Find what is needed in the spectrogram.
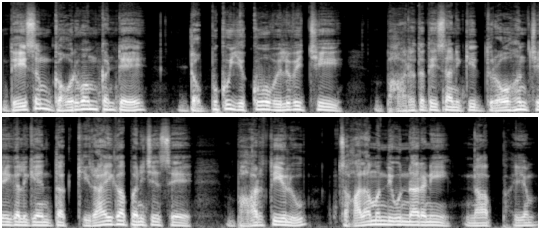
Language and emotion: Telugu, fearful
